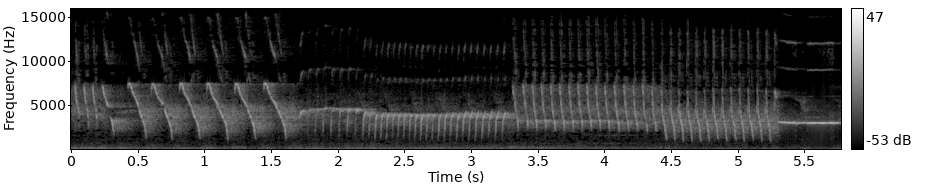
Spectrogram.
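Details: Clear canary song used to draw young or lazy canaries into singing: six loud falling whistled sweeps, then a long steady trill, shifting to a higher roll and a lower pulsed trill.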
